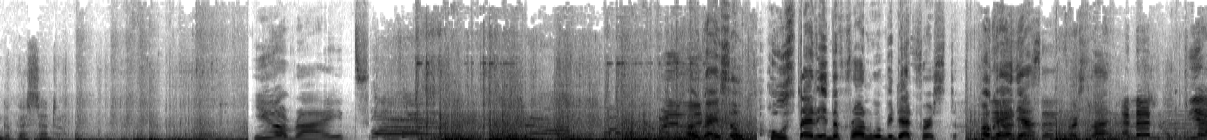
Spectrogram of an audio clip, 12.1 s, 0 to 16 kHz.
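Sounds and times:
musket fire rattle and booms: 4.4s - 7.6s, 9.7s - 12.0s.

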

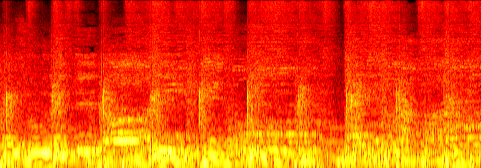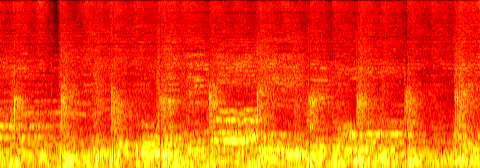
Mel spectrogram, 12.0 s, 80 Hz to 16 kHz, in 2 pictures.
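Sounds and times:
band with steady beat: 0.0s - 12.0s
person singing: 0.0s - 12.0s.

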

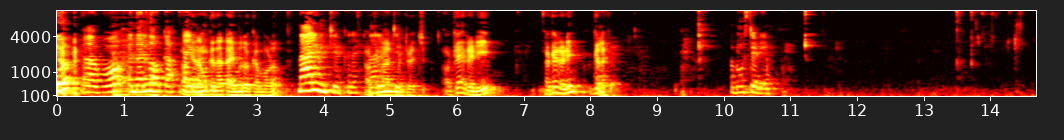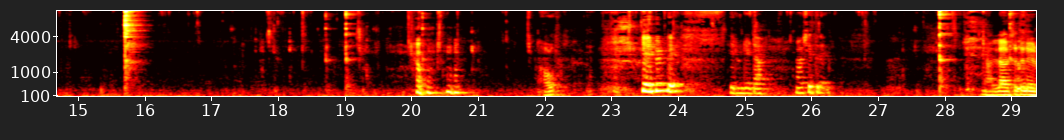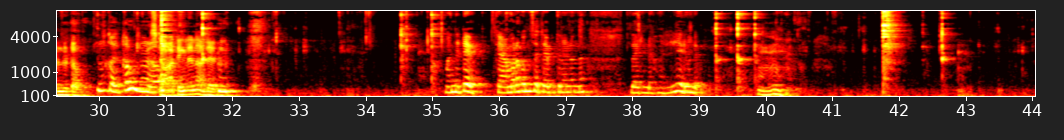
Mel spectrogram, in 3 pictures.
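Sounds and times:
forks clinking on plates: 39.2s - 40.0s, 41.8s - 42.9s.

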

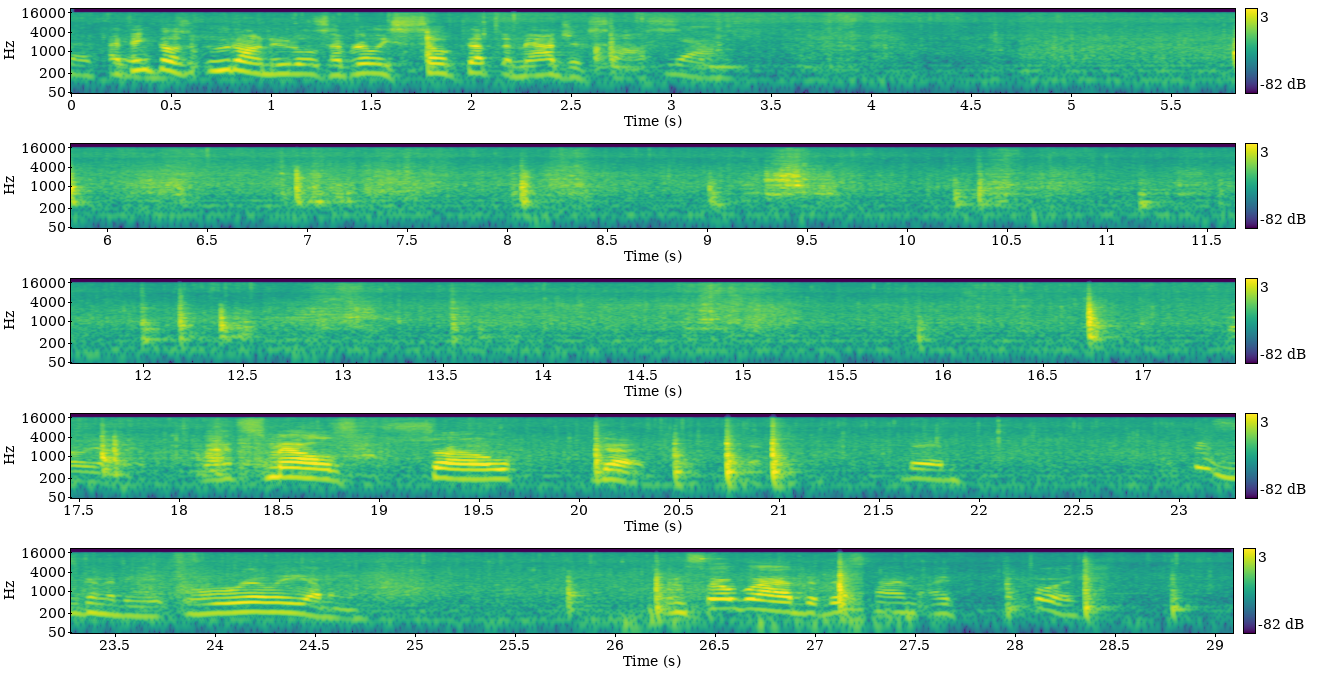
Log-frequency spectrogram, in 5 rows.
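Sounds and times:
food sizzling: 0.0s - 29.0s
metal spatula scraping griddle: 2.6s - 4.2s, 5.8s - 16.4s.

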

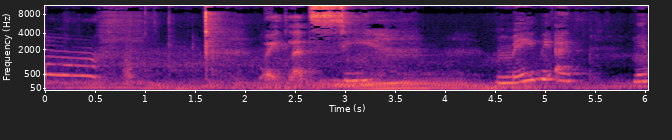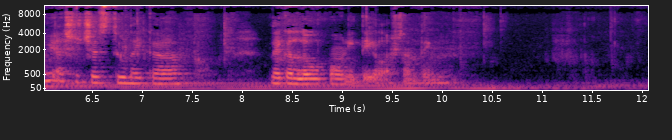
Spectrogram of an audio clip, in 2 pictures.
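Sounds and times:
woman humming hesitantly: 0.0s - 0.8s.

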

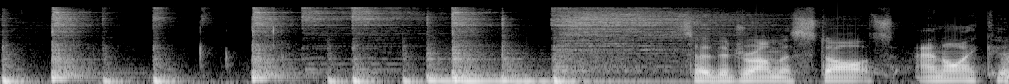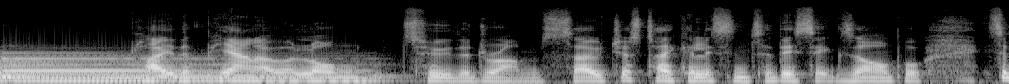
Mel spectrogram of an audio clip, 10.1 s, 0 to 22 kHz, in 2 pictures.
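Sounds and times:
drum machine beat: 0.0s - 3.3s.

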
